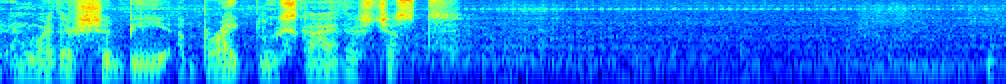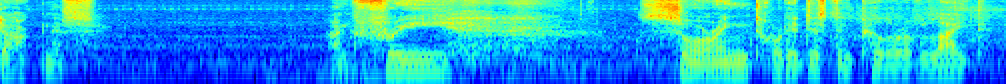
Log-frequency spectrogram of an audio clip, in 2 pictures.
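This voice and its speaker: Low-voiced, brooding haunted man. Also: slow pace, a little hiss or hum. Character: troubled young man, brooding scout haunted by vivid dreams. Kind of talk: dramatic video game dialogue.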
